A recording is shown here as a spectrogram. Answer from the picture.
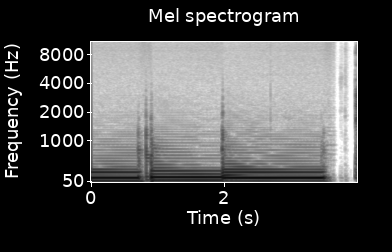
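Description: Electric bass guitar played with pull-offs: each plucked note is pulled off to a lower note on the same string, the second note sounded by the fretting finger alone without a new pluck. A ringing note stops just under a second in, a fresh pluck follows about a second in and is pulled off to the lower note about two seconds in, which rings until it is stopped about half a second before the end.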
